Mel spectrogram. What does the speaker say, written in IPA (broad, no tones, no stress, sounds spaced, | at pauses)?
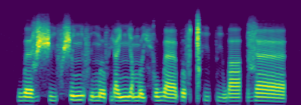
w ɛ z ʃ i f ʃ ə ɲ ə f i m ə f j æ ɲ a m ə ç o w æ p ə f ǀʰ i p i w a | z æ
